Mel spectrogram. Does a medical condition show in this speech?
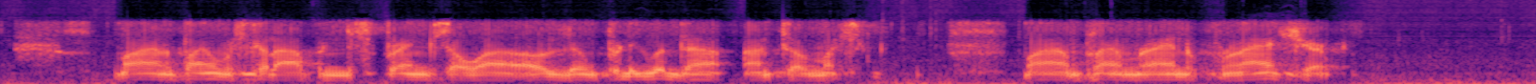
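Yes: stroke; two strokes, first in 2019, brain function affected; slurred speech at times, glitches and missing words.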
